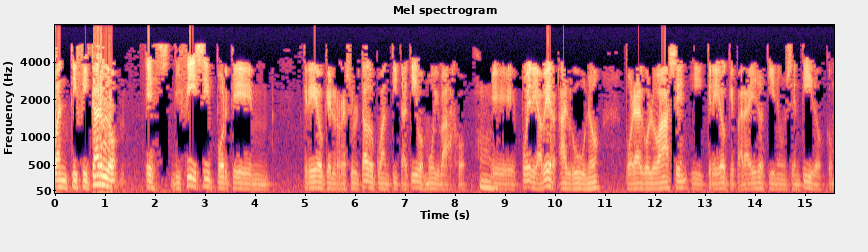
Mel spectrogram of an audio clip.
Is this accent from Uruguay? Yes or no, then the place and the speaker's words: no; Argentina; estamos dispuestos a militar más que nunca para que eso ocurra como argentinos y como latinoamericanos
